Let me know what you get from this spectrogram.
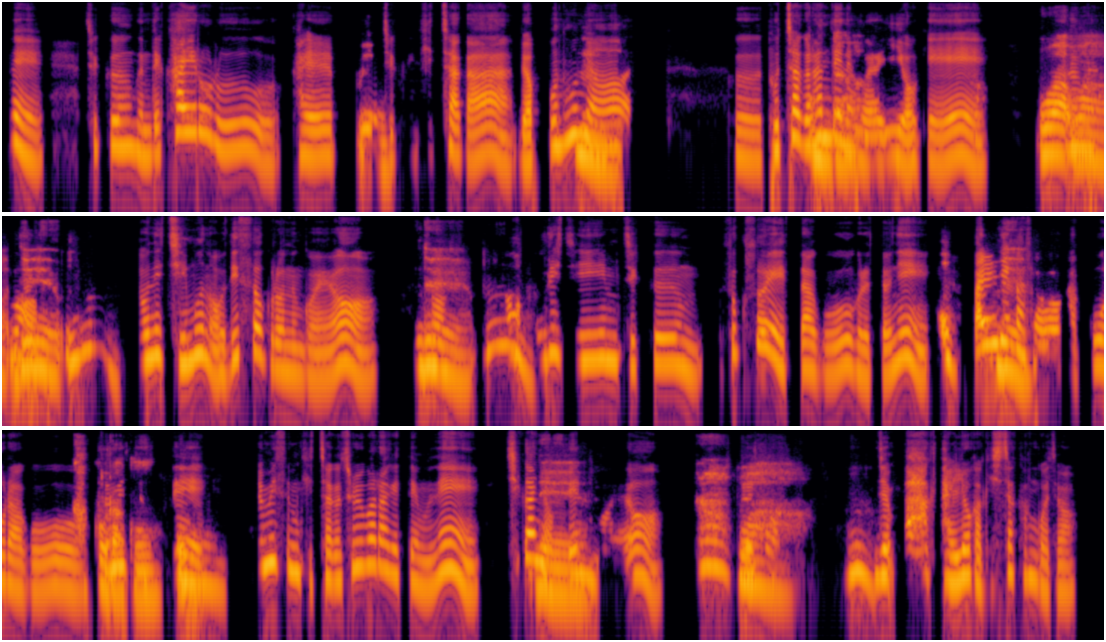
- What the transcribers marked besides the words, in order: distorted speech; tapping; gasp; gasp
- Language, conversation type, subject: Korean, podcast, 여행 중에 누군가에게 도움을 받거나 도움을 준 적이 있으신가요?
